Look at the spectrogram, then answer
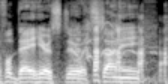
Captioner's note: laughter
